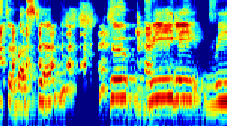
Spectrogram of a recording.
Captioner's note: laughing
